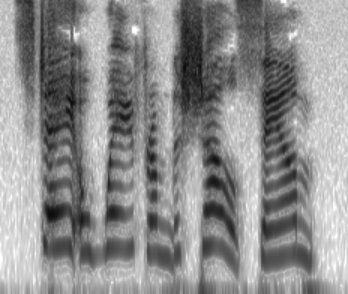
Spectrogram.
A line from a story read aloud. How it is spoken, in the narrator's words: Captain Louise screamed, her voice thin and panicked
